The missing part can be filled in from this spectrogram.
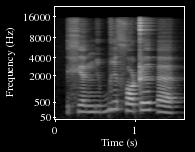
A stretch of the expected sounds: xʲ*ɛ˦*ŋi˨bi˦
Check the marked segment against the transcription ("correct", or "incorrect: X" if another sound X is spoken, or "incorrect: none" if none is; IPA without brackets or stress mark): incorrect: ɛ˨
